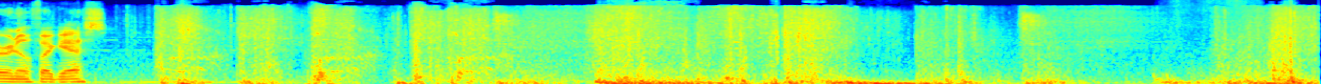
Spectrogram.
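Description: Blade blows and heavy thuds clash in a fight.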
